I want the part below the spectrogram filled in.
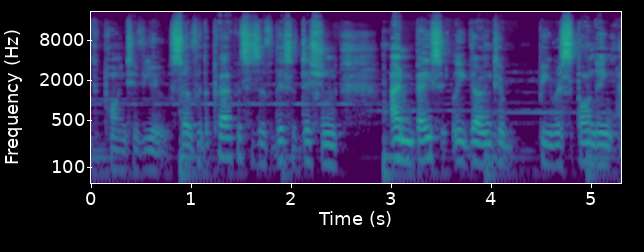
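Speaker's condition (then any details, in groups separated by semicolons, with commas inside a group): No condition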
